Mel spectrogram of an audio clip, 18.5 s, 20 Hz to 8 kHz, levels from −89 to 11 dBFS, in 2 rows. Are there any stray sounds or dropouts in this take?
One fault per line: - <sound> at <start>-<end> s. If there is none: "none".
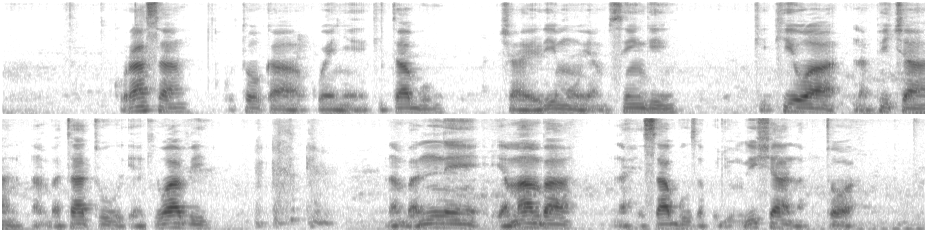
- throat clearing at 11.7-12.6 s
